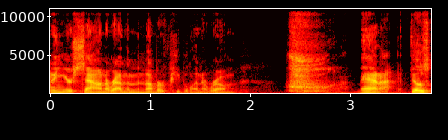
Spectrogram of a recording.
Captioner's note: sighs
